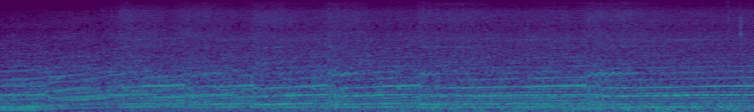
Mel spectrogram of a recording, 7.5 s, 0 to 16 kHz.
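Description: Formula 1 car engine from the F1 2021 video game at Silverstone, a high screaming whine rising repeatedly through gear changes on a fast lap, steady and loud with no talk.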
